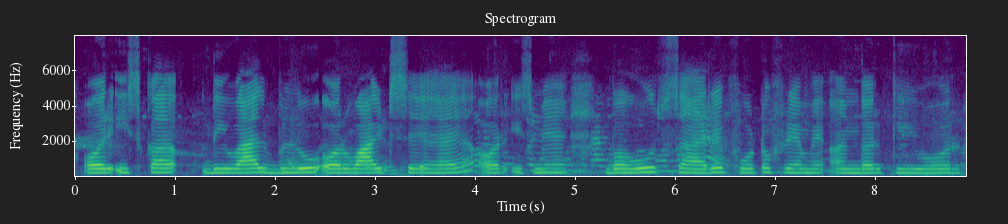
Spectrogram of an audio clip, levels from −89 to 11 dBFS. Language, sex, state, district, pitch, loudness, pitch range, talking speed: Hindi, female, Jharkhand, Palamu, 225 Hz, -17 LUFS, 220-235 Hz, 120 wpm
